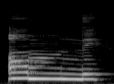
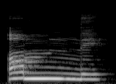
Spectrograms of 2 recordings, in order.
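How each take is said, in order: First: The first vowel is nasal; the middle e is silent. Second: The first vowel is nasal; the middle e is silent.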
